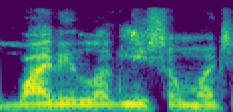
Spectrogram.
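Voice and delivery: ordinary delivery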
